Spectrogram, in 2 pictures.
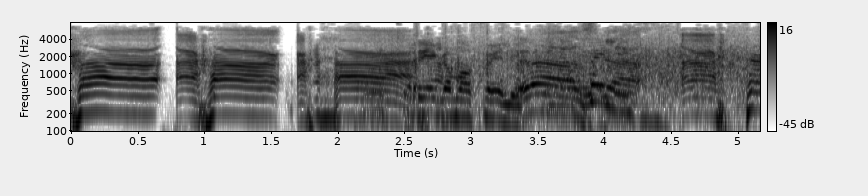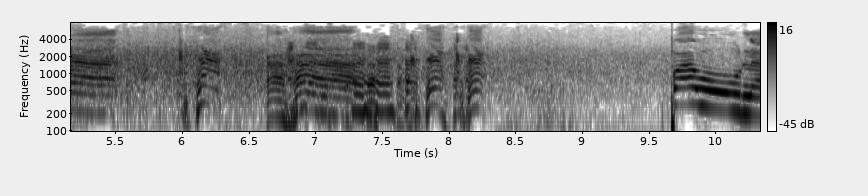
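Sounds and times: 
laughter: 0.0 - 9.0
speech: 0.1 - 8.4, 9.7 - 10.3
voices calling and cheering: 2.0 - 10.3
audience applause: 2.2 - 10.3.

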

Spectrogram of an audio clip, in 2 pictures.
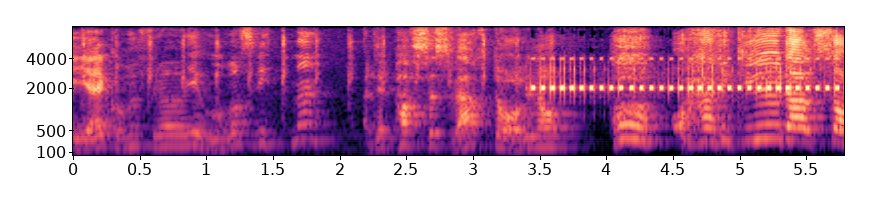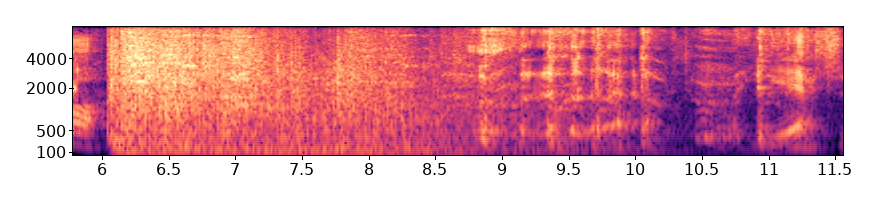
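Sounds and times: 
speech: 0.0 - 7.4, 8.8 - 10.2, 11.1 - 11.5
explosion blowing up a chair: 6.0 - 8.8.

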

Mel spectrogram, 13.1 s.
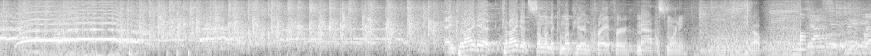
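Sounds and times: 
high-pitched whoops and cheers: 0.0 - 6.3
audience applause: 0.0 - 6.9
speech: 6.8 - 13.0.

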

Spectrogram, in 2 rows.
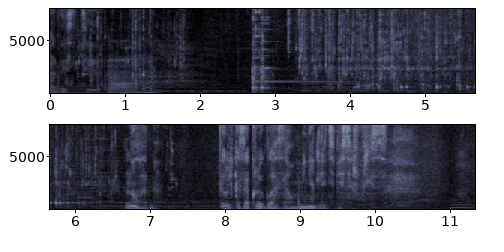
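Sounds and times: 
wine pouring into glasses: 0.0 - 1.9, 3.1 - 7.4
speech: 0.1 - 1.7, 6.7 - 7.2, 7.9 - 9.8
glass clink: 2.7 - 6.2.

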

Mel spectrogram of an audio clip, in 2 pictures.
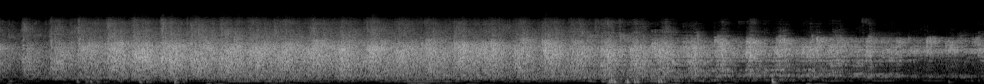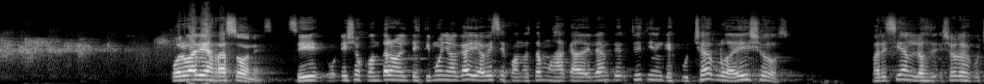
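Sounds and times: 
church congregation applause: 0.0 - 12.2
speech: 11.6 - 17.8, 18.6 - 19.6.

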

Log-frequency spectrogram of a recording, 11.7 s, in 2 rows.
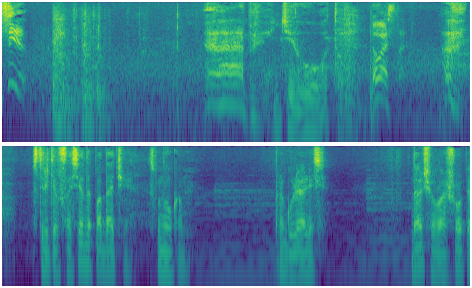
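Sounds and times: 
speech: 0.0 - 0.6, 2.5 - 8.3, 9.3 - 10.0, 11.0 - 11.6
door being shut and locked: 0.6 - 1.5.

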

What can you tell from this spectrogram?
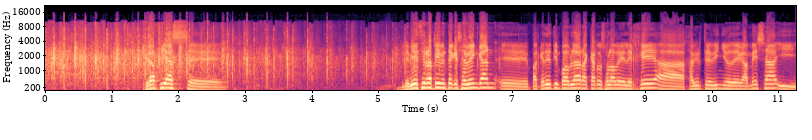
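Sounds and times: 
audience applause for a panel at a human resources forum: 0.0 - 7.5
speech: 1.5 - 2.9, 5.4 - 11.2.

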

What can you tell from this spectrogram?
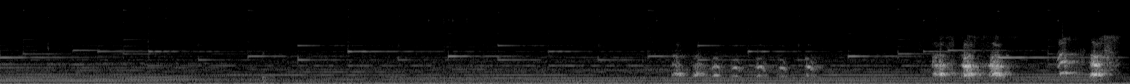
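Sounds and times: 
dogs barking loudly in a village: 6.7 - 8.2, 9.3 - 11.2.

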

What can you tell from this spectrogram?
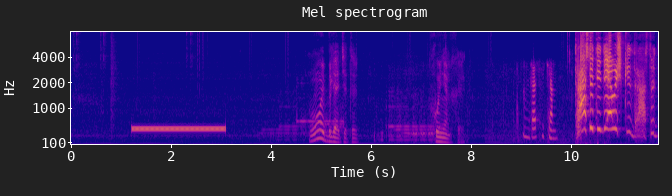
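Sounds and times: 
telephone dial tone while dialing a debt collection line: 1.2 - 3.1
speech: 4.8 - 5.8, 7.3 - 7.9, 9.2 - 11.7.

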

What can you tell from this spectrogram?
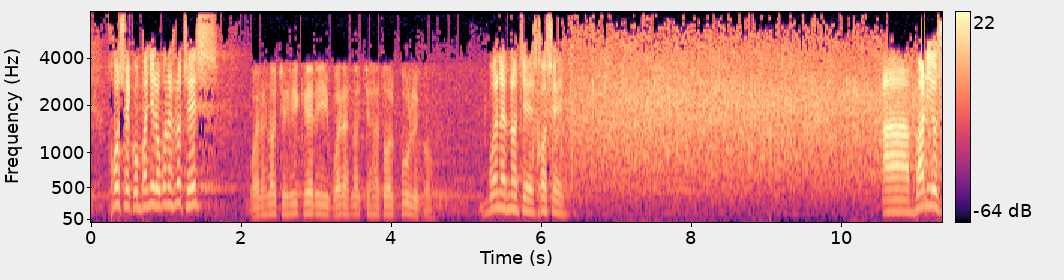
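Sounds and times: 
speech: 0.3 - 6.7, 10.6 - 11.3
crowd applause welcoming a live connection: 6.2 - 11.3.

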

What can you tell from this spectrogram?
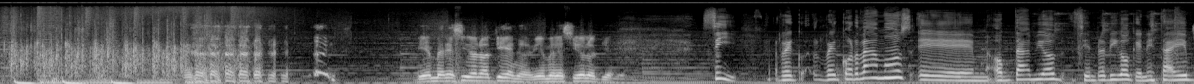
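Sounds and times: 
applause: 0.0 - 2.8
laughter: 0.0 - 3.6
speech: 1.8 - 3.5, 4.2 - 6.5, 7.1 - 11.9.

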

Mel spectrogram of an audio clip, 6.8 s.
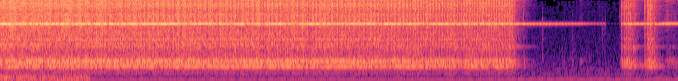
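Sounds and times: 
alarm clock bell ringing: 0.0 - 6.7.

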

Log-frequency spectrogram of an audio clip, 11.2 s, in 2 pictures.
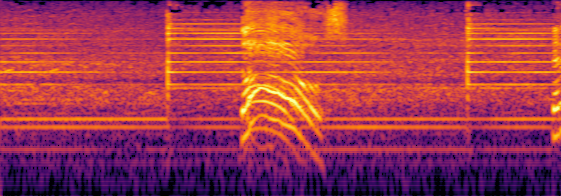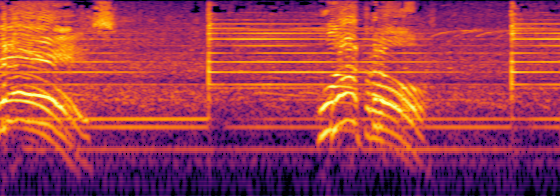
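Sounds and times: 
midnight New Year's clock bell strike: 0.0 - 11.2
speech: 2.4 - 3.6, 5.5 - 6.8, 8.8 - 10.0.

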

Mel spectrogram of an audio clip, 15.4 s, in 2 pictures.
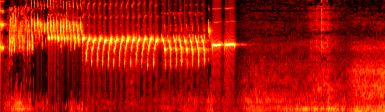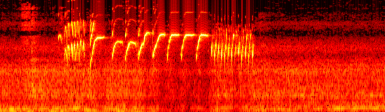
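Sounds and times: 
domestic canary song: 0.0 - 5.0, 8.8 - 12.8.

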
